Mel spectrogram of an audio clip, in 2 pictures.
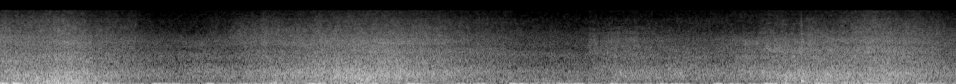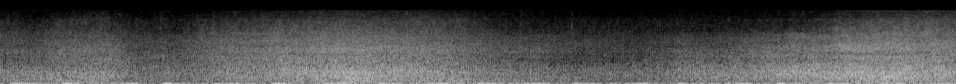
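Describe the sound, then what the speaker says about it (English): Ocean surf rolls onto a beach in North Naples, Florida, with broad washes of waves swelling and receding in slow cycles, mixed with gusty wind buffeting the microphone; no one speaks. "walking by the ocean just kind of clears your head, opens up your mind."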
